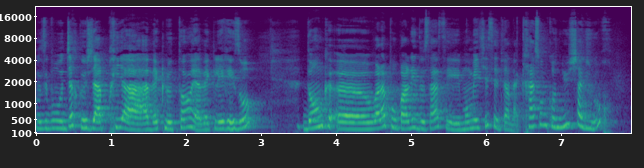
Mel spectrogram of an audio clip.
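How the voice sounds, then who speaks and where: Noticeable background noise surrounds a woman with a Roussillon accent. Her pitch is fairly high, her pace fairly quick, and her pitch variation ordinary. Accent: southern French (Perpignan). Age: 20s. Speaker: social media seller, beauty brand ambassador. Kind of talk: casual explainer vlog.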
